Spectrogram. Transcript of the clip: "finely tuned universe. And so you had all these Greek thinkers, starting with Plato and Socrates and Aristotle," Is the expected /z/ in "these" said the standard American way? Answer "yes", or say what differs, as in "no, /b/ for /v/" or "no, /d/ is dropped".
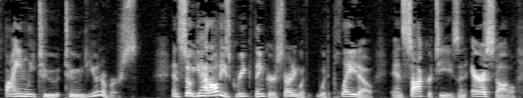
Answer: yes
